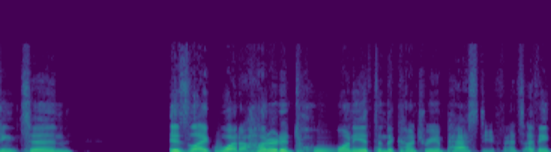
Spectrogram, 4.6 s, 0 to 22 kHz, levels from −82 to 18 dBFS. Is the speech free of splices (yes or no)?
yes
